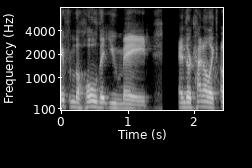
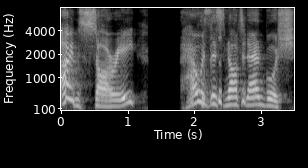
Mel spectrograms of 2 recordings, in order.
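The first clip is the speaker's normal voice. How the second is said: acted flustered pleading voice, higher; 6 semitones higher than usual. Voicing the boss, who is in the middle of surrendering: voicing the flustered boss. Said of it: "he kinda looks at everything and gestures".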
